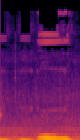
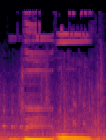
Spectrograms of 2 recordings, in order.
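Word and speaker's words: Ye olde: ye old. Into 2 right of a crest. That's actually not pronounced ye old. 50. It's pronounced the old.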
